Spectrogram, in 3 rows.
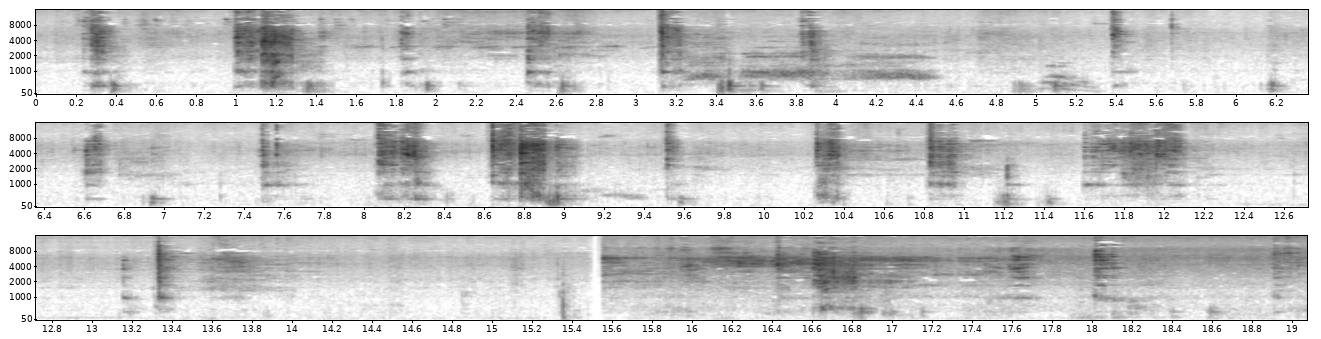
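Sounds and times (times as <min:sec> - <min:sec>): spoon scraping clay pot: 0:00.2 - 0:05.6, 0:06.2 - 0:12.2, 0:15.8 - 0:19.0.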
